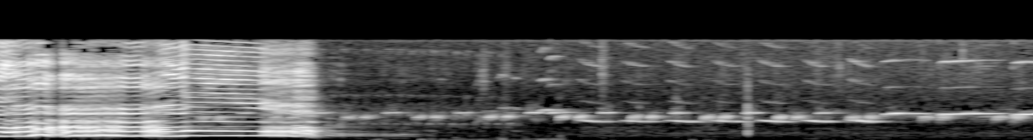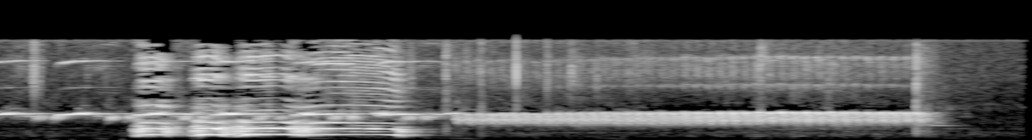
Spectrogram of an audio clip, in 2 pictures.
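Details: Red-saddled Yokohama rooster kept with his hens in Holland gives a loud, harmonic-rich crow with a long level middle, then a second, softer crow; small birds chirp high in the background and a steady buzz follows.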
